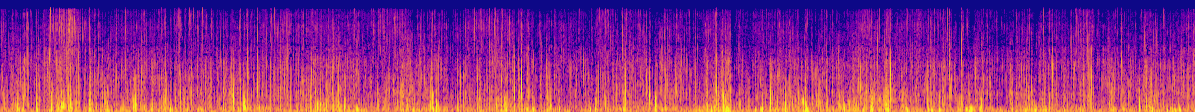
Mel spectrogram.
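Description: Fingertips of both hands scratch clear cling film wrapped over a black foam microphone windscreen. The result is a steady, dense crinkling and crackling with many sharp little ticks over a muffled, bass-heavy rumble, like rain pattering on a surface, lasting the full fifteen seconds.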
